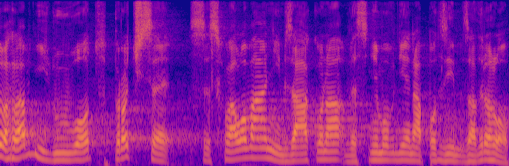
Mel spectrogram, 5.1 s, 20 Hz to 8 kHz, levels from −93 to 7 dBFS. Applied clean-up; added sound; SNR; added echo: none; none; none; none.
